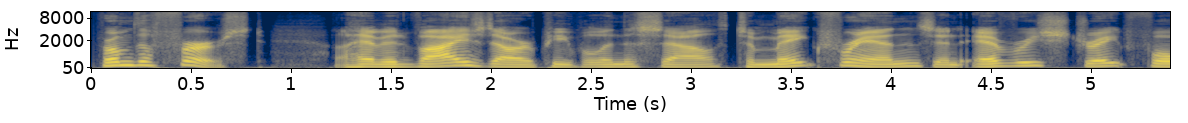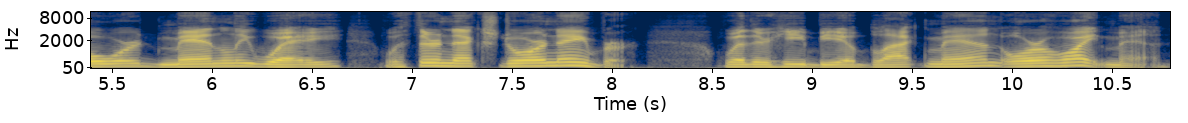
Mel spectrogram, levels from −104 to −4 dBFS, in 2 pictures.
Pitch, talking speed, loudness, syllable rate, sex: 150 Hz, 190 wpm, -20 LUFS, 4.6 syllables/s, male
